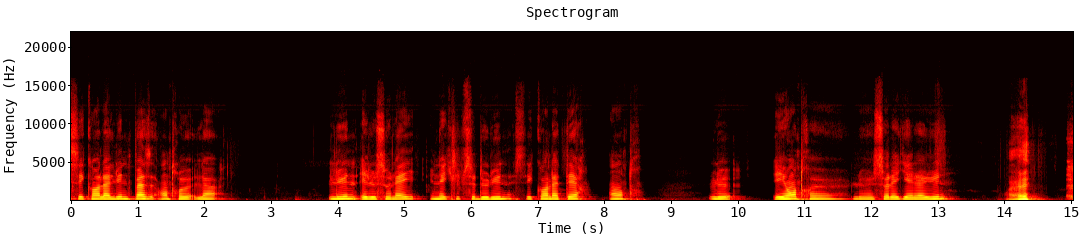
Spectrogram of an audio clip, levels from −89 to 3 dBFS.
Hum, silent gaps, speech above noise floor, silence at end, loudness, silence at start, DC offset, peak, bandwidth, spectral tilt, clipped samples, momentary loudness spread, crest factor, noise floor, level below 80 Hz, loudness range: none; none; 48 dB; 0 s; -28 LUFS; 0 s; under 0.1%; -8 dBFS; 12.5 kHz; -6.5 dB/octave; under 0.1%; 14 LU; 22 dB; -75 dBFS; -58 dBFS; 4 LU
